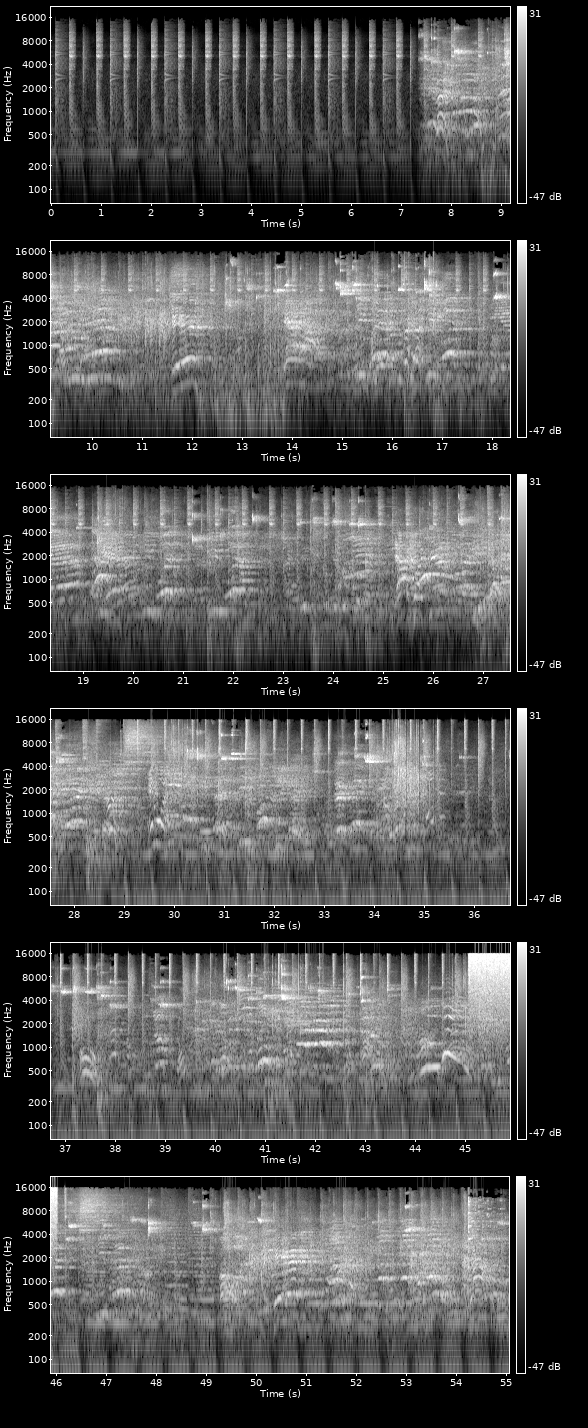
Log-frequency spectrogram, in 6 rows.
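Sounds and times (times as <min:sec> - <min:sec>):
electronic music with fast beat: 0:00.0 - 0:48.9
sneakers squeaking on hardwood: 0:12.2 - 0:14.0, 0:16.1 - 0:19.2, 0:20.8 - 0:25.1
basketball bouncing: 0:21.5 - 0:23.0.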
